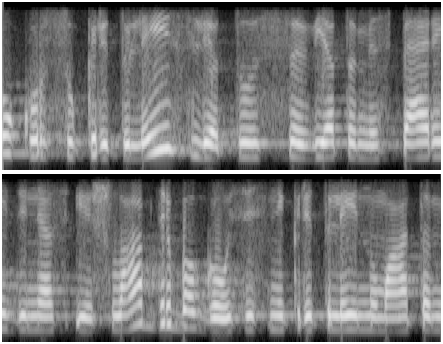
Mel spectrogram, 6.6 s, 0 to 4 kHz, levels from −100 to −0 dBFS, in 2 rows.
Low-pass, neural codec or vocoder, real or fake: 3.6 kHz; none; real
